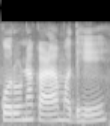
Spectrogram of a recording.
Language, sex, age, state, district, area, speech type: Marathi, female, 30-45, Maharashtra, Amravati, urban, spontaneous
